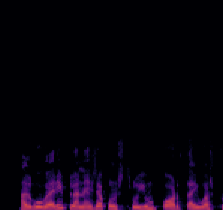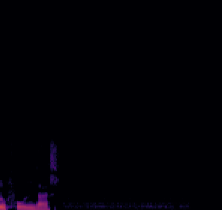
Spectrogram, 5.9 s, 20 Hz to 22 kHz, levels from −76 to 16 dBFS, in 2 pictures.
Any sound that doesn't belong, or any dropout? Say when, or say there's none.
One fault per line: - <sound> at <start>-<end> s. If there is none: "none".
none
